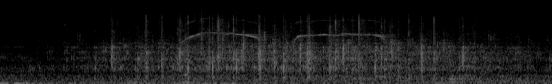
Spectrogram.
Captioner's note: applause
